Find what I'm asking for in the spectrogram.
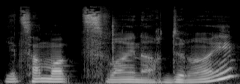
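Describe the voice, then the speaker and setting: Casual man streamer with lively, swinging intonation. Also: on the low side, slow. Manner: chatty, rambling, thinks aloud. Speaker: game streamer, host. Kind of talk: casual live gaming commentary with chat.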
